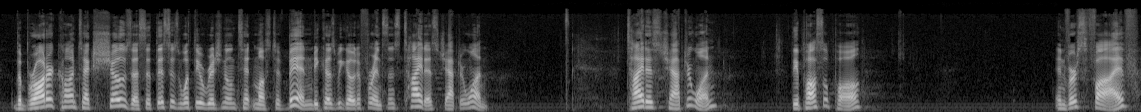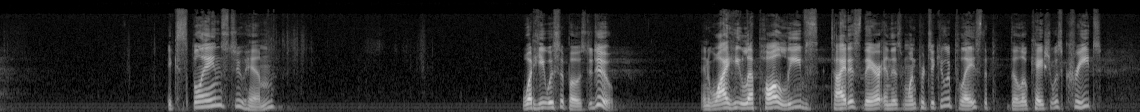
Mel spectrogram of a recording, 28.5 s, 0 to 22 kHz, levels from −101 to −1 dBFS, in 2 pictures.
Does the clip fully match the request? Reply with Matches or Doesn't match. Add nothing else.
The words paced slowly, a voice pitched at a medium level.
Doesn't match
